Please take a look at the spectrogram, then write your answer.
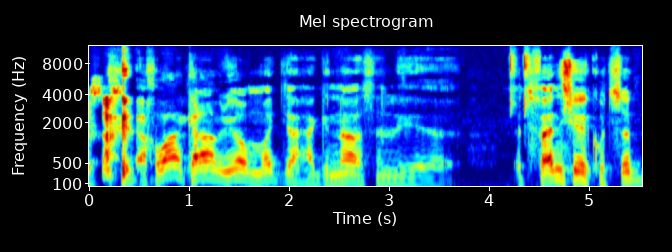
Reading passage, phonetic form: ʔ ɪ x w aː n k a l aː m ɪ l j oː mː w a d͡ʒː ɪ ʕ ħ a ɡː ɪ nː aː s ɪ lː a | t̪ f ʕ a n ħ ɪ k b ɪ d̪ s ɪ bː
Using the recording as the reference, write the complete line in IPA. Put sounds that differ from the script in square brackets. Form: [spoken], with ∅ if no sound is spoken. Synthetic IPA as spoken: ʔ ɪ x w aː n k a l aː m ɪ l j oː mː w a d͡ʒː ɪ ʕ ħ a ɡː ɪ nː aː s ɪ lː [i] | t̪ f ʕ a n [ʃ] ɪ k [w] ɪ [t̪] s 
